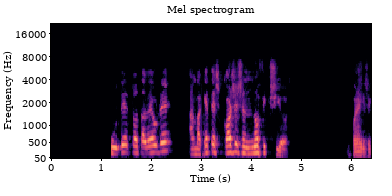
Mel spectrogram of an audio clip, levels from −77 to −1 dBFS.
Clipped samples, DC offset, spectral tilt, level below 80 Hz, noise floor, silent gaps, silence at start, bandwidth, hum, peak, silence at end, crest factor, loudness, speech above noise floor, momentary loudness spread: under 0.1%; under 0.1%; -6 dB/octave; -64 dBFS; under -90 dBFS; 2.46-2.74 s, 4.81-5.86 s; 1.2 s; 7.6 kHz; none; -4 dBFS; 0 s; 20 dB; -23 LUFS; over 68 dB; 11 LU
